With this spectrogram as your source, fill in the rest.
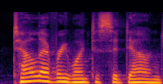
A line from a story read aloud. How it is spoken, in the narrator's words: Jesus said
